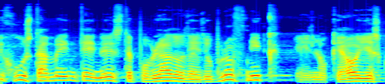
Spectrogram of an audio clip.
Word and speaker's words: Dubrovnik: Los historiadores eh, refieren que eh, pues lo que en su momento fue el poblado de Ragusa, que hoy llamado Dubrovnik, chécate la pronunciación, Dubrovnik,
